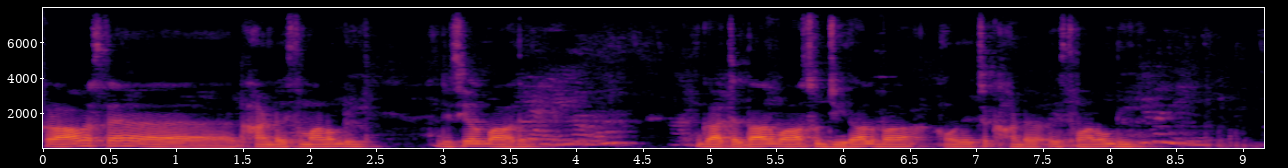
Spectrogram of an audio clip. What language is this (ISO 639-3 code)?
doi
